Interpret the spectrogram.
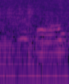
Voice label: hey mom lofi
